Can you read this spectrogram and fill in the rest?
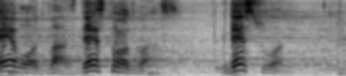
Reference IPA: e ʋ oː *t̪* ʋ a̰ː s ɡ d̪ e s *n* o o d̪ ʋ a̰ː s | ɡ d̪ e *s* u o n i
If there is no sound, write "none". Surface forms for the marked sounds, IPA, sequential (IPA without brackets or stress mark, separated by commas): d̪, n, s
